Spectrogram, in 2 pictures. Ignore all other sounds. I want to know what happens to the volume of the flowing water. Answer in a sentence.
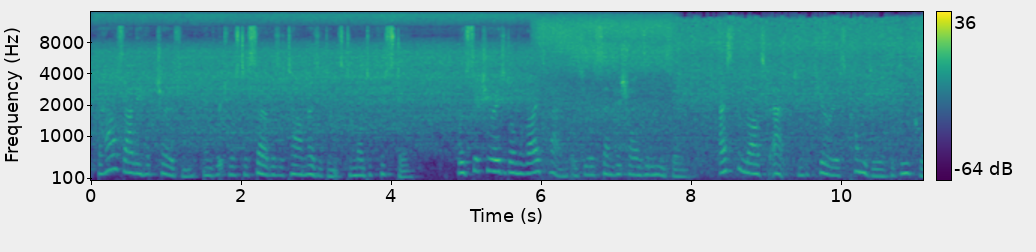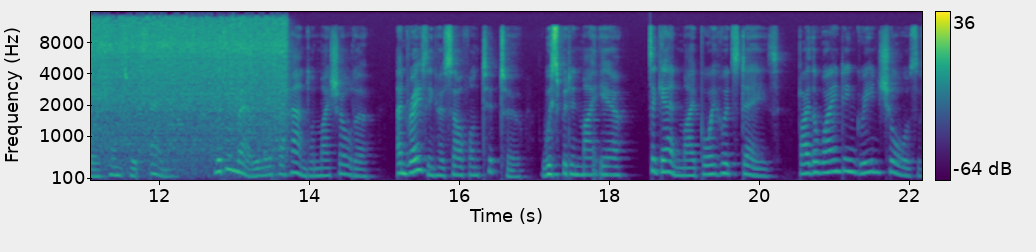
The loudness of the flowing water stays about the same.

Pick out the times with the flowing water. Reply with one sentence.
You can hear the flowing water from 0.0 to 13.8 s.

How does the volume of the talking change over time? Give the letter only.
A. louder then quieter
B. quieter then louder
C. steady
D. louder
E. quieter
C.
